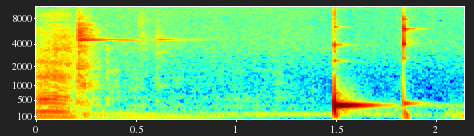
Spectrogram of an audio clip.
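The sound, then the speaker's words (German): A brief voice at the start, then two sharp clinks of glasses touching in a toast, the first ringing out clearly and the second shorter and softer. “ähm, wir haben noch bitte. gar nicht angestoßen.”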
